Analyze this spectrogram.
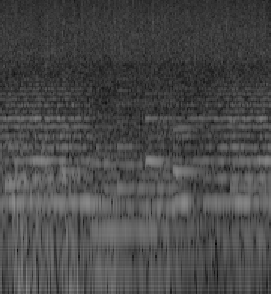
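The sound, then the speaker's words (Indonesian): Steady, unending rain pattering on a hard surface and making the air cold, a dense continuous hiss of drops at an even level throughout, with faint sustained tones lingering underneath and no voices. “Kamu menatap ke arah jalan, berharap hujan segera reda.”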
